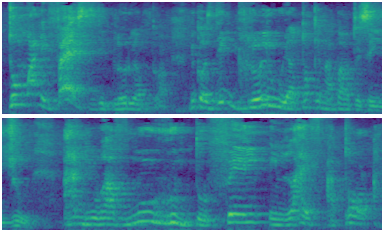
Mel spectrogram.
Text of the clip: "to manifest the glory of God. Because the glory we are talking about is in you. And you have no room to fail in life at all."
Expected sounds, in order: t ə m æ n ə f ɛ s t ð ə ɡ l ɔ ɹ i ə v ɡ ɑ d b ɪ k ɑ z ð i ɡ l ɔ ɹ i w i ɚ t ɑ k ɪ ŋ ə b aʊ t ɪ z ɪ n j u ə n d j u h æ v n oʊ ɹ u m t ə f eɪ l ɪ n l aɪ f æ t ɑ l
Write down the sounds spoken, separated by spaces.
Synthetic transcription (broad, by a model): t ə m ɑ n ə f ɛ s t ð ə ɡ l ɔ ɹ i ə v ɡ ɑ d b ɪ k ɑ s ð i ɡ l ɔ ɹ i w i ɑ t ɑ k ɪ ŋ ə b aʊ t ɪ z ɪ n j u ə n d j u h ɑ v n oʊ ɹ u m t ə f eɪ l ɪ n l aɪ f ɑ t ɑ l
